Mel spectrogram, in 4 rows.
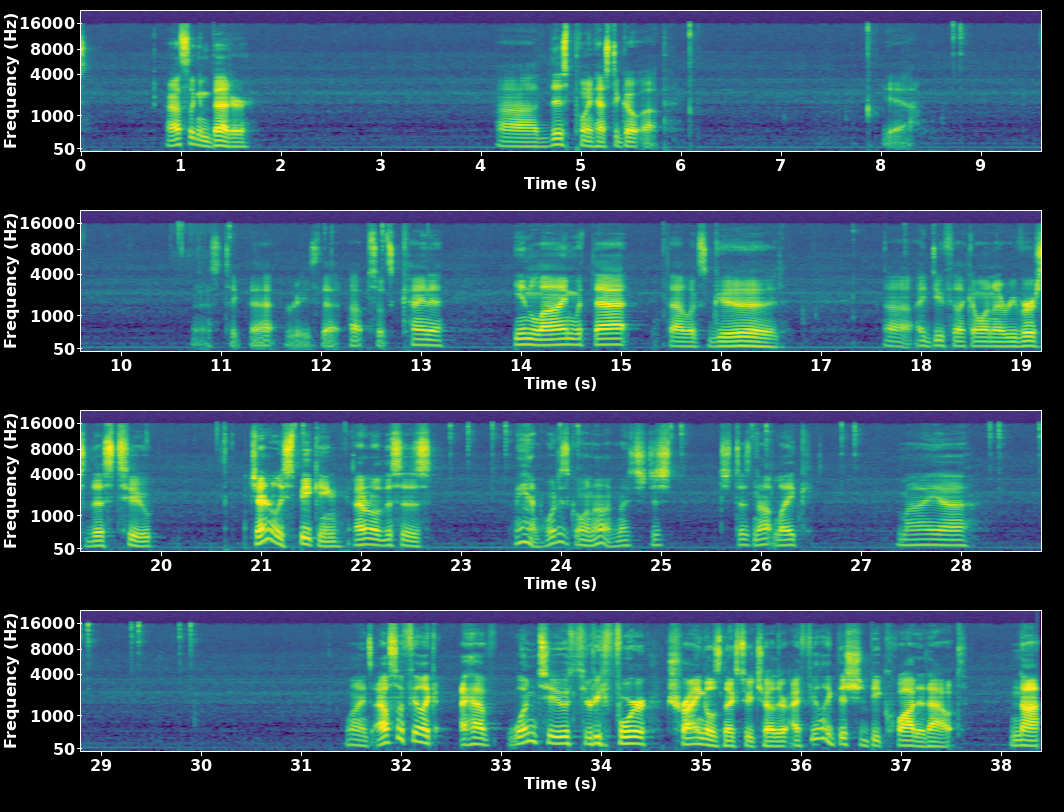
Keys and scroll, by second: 0.0 u, 6.8 u, 8.5 v, 24.4 e, 27.1 space.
